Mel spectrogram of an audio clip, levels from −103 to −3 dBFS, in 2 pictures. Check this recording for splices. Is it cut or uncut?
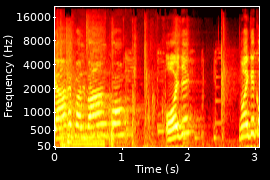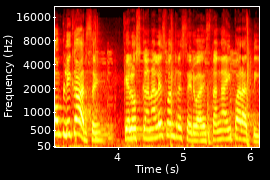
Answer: uncut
